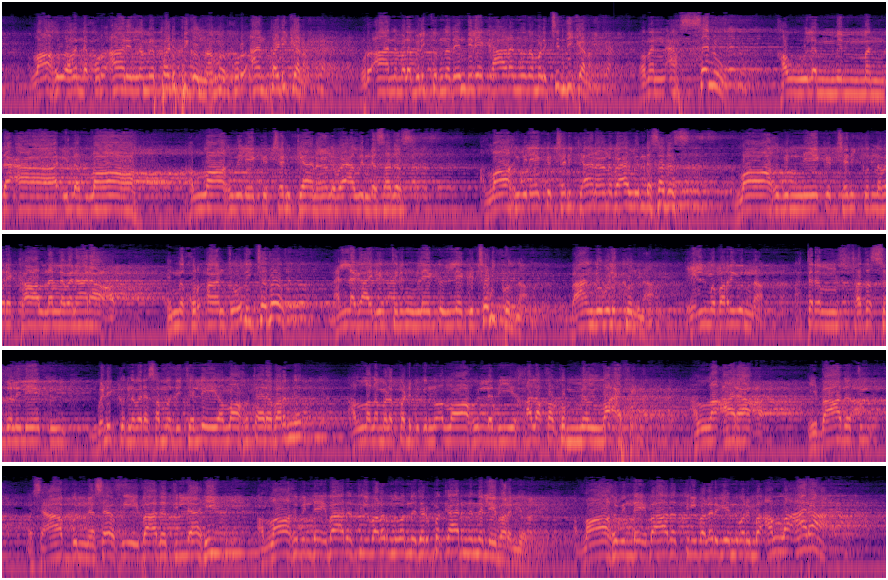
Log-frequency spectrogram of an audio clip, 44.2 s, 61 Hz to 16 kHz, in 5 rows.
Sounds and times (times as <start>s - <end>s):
Male speech, man speaking: 0.0s - 43.7s
Narration, monologue: 0.0s - 44.2s.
